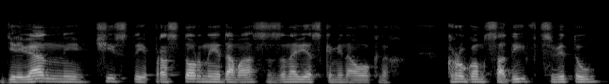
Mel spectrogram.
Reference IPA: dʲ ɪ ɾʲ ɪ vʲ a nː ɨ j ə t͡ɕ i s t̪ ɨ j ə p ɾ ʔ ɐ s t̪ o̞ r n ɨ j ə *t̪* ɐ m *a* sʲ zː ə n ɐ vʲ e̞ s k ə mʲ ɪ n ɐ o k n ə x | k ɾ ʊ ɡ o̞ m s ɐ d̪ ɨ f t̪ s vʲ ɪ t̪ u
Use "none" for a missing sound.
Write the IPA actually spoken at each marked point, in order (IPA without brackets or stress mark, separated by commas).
d̪, a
